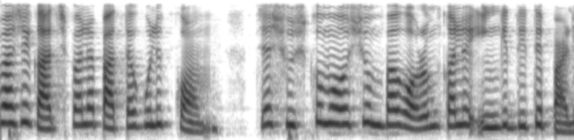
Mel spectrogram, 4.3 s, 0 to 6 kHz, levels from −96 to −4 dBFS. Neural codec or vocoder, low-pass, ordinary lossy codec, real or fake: none; 5.4 kHz; none; real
